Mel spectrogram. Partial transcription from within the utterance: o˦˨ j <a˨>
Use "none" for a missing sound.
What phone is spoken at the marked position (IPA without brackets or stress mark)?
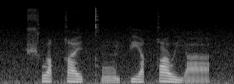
a˨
